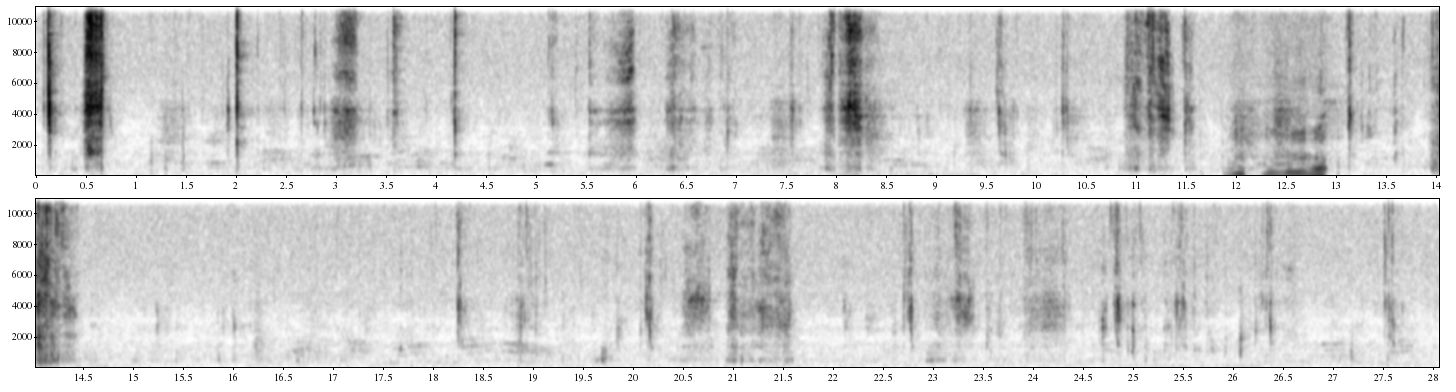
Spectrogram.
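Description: Close-up mouth sounds of a person eating curried pangasius fish head and rice by hand: wet chewing, biting and lip smacks with many short sharp clicks. A brief voiced hum rising in pitch comes about halfway through.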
